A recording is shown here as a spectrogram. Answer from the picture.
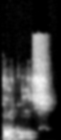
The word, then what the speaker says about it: Buggles: Bugles? – I think it's the Bugles. No, you're right. The Buggles.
